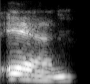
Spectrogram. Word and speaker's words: Annie: I pronounce it Anne. But it's spelled Annie.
